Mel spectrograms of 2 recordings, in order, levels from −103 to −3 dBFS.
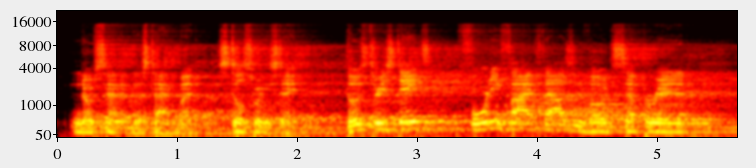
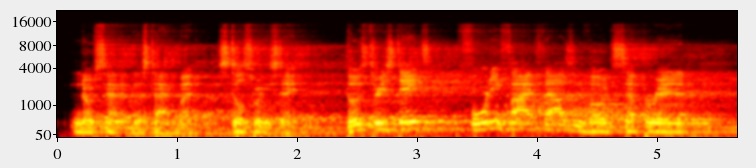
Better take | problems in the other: neither | room echo; slight; dies away in 2.3 s; the same in both // off-mic speech; somewhat distant; the same in both

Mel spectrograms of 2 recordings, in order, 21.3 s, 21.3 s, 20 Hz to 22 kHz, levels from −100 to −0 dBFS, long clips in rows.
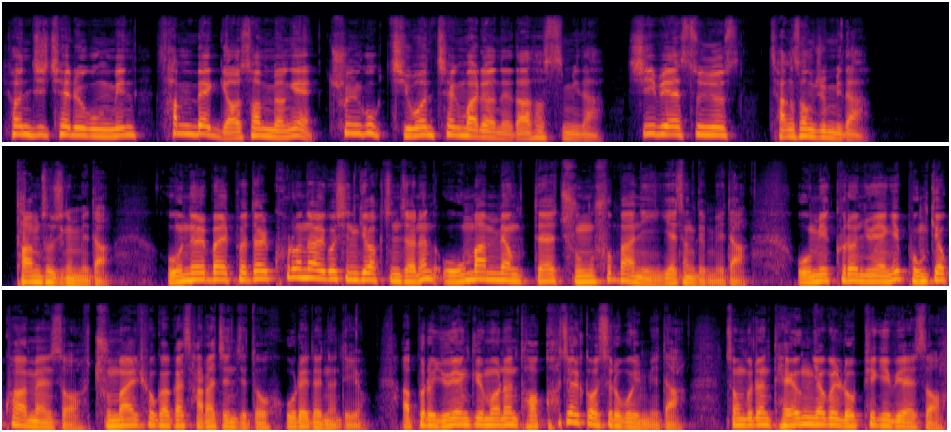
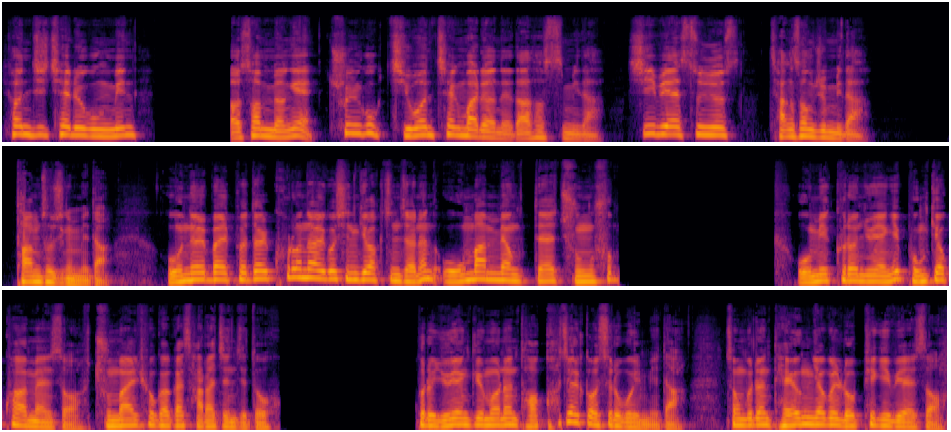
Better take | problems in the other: first | audio cutting out; at 1 s for 0.5 s, at 12 s for 1 s and at 16 s for 1 s

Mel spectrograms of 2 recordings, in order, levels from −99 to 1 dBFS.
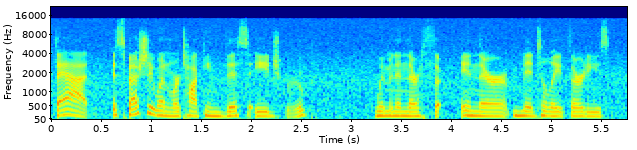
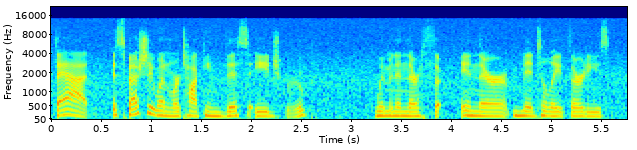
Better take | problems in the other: neither | hiss; noticeable; throughout; 20 dB below the speech; the same in both

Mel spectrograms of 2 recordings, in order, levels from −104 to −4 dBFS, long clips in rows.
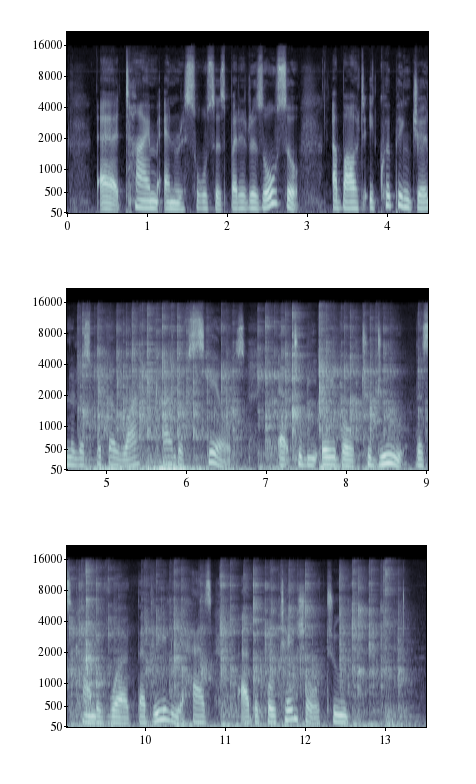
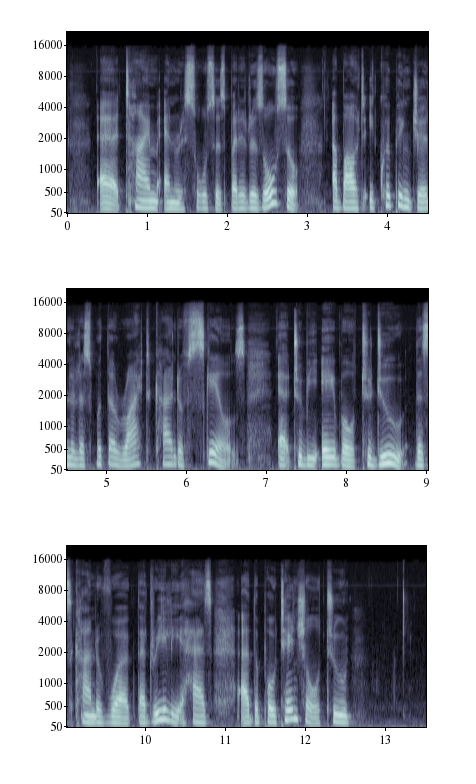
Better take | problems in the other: second | keyboard typing; loud; from 4.5 s on; peak 1 dB above the speech

